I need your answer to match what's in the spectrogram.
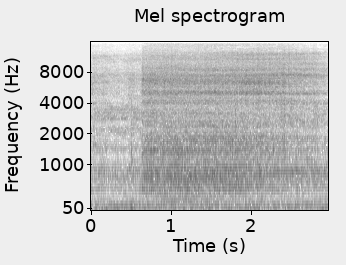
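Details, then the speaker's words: Thin, high whir with a gritty rasp while a customized Alco FA1 model locomotive with two mid-80s pancake drives gets power but barely moves, a traction issue. Owner suspects a broken or split gear inside. "huh that's really strange it's getting power just fine but it seems to have a little bit of a traction issue huh it's kind of funny too cuz uh it doesn't look like it's meant to have Traction tires so I don't know if maybe we've got a broken gear inside here"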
